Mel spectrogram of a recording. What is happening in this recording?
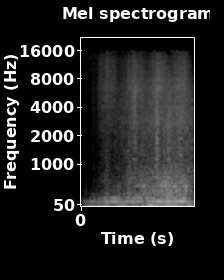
low balloon delayed
balloon, delay, low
